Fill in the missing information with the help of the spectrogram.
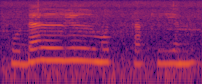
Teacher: Nah, hudal dalil itu adalah contoh bacaan idgham bilagunah, di mana tanwin bertemu dengan lam. Jadi tanwinnya itu dimasukkan ke dalam lam lalu dibaca dengan tidak mendengung.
